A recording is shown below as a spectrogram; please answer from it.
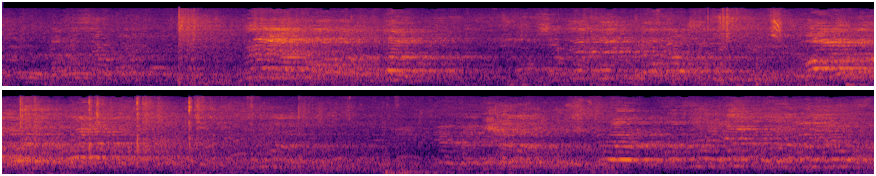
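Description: Men's voices shouting in a large hall, coaches and spectators calling out during a boxing exchange, with a few sharp thuds of gloves landing and feet on the ring canvas.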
